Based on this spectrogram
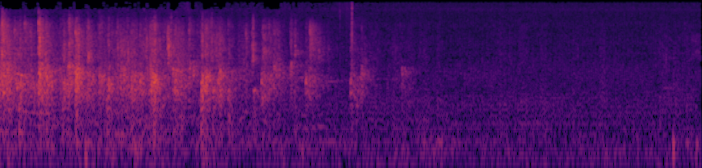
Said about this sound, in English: Thank you so much, band. Can we give the band a round of applause as they take their seat?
